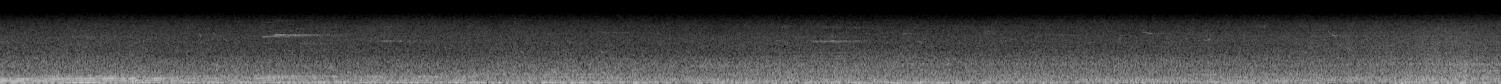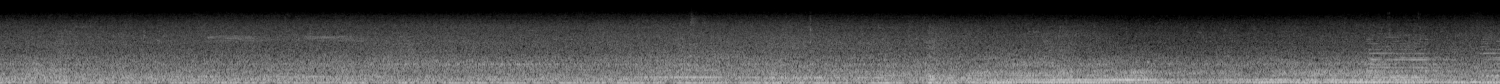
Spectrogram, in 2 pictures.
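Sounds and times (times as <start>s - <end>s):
train rushing noise: 0.0s - 30.0s.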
